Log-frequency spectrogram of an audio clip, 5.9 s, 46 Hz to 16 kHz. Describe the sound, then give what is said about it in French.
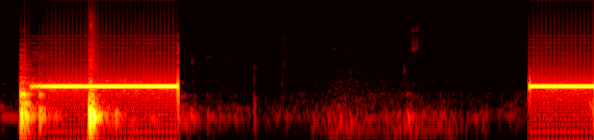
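A phone ringback tone while calling a friend: a steady electronic purr lasting about a second and a half, a long silent pause, then the next ring beginning. It's clear, with no talking. “Dès qu'il décroche, 45 secondes.”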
